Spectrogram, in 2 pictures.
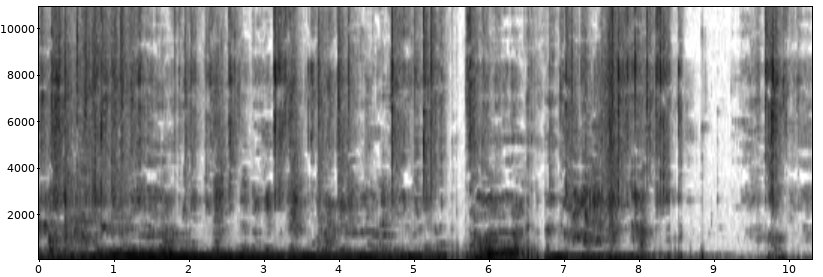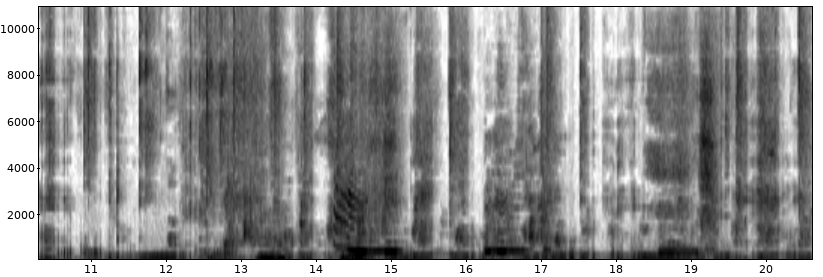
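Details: Dogs playing outside, giving short rising whines and yelps amid scuffling, with a steady low hum throughout and a brief quiet stretch near the middle.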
